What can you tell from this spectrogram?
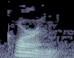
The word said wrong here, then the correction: Korah: Am I pronouncing that right, honey? Korin? You can look at it in your Bible. Korah. Yeah, Korah. Okay, there we go.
